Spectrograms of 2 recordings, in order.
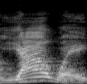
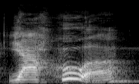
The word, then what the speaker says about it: Yahweh: seeking to understand how Yahweh is pronounced. Furthermore, the pronunciation Yahwh or Yahwa does not carry any meaning in Hebrew.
